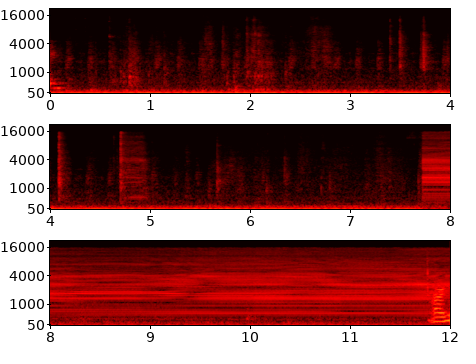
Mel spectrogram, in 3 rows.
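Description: Scattered clicks and small handling knocks, then about two-thirds of the way in an Andis five-speed electric dog clipper fitted with a fresh, cool 40 blade switches on suddenly and runs with a steady buzz.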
